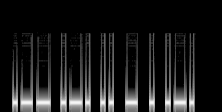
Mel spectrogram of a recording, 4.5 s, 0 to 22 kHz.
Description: Morse code, heard as a keyed tone, about 14 wpm, 250 Hz. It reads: WRITER
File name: morse-training-15WPM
